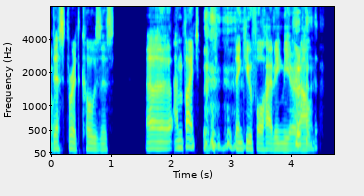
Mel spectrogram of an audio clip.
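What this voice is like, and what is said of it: Heavy French accent. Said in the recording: “the heavy French accent”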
